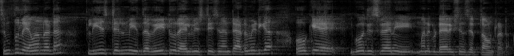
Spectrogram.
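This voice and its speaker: శ్రద్ధగా వివరించే మగ ఇంగ్లీష్ టీచర్, కొంచెం ఎత్తు స్వరం. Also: male voice, on the high side, darkish tone. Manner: explains in Telugu mixed with English words, reads English quotations slowly. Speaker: English teacher. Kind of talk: lesson explaining an English text.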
